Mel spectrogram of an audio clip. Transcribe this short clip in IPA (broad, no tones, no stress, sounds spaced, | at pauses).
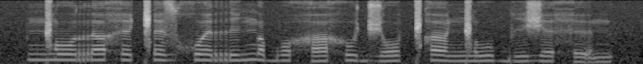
ŋ͡ǁ o r ɜ h e ǁ e z χʷ ɪ r i ŋ ɐ b o h ɐ h u d͡ʒ o ǁʰ ɜ ŋ͡ǁ u b i ʒ e h ɪ n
